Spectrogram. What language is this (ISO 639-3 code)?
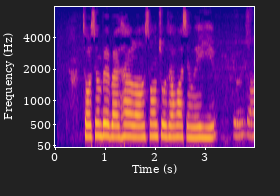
zho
